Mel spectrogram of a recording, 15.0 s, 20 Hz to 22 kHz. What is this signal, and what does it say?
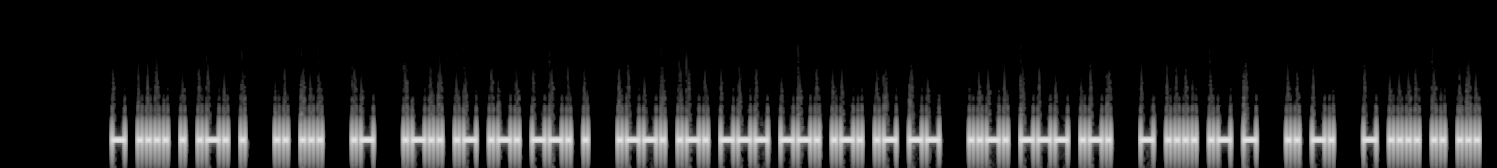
Morse code, heard as a keyed tone, about 28 wpm, 700 Hz. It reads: THERE IS A LARGE PROGRAM FOR THAT IN THIS
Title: Sentences from Top 1000 Words - Review Part 5 - 28wpm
